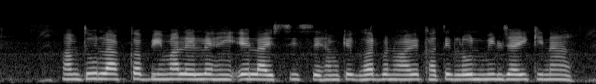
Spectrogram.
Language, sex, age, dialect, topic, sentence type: Bhojpuri, female, 18-24, Western, banking, question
